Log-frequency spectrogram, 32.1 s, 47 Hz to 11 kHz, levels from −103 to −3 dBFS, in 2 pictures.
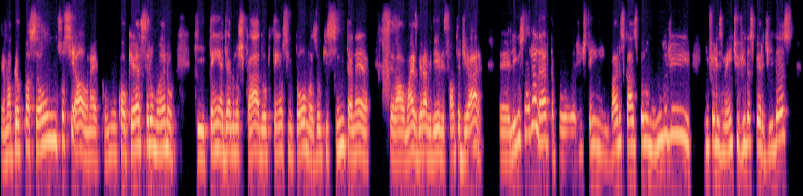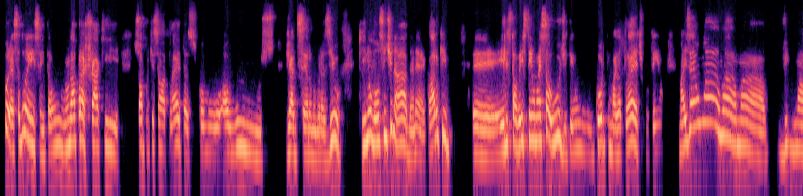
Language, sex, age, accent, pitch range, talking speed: Portuguese, male, 20-39, Brazilian, 160-200 Hz, 175 wpm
